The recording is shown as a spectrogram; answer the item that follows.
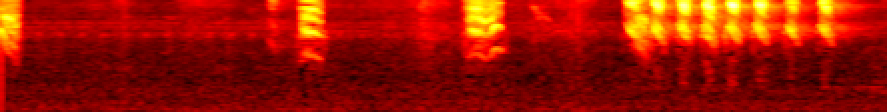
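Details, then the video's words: Double-collared seedeater female calling to stimulate a male: scattered harsh high chips, then a fast burst of about seven short ticking notes near the end. "fêmea de Coleiro Chamando Muito para Esquentar Coleiro"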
